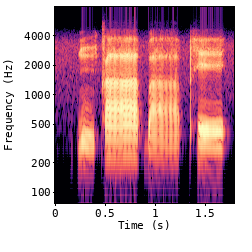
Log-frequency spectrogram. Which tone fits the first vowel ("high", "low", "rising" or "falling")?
low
